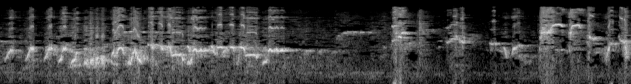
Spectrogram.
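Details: Loud, energetic white-rumped shama song used as a lure for other shamas: tumbling warbled phrases, then high piercing whistles, clicks and sharp chips in quick, ever-changing sequence.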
